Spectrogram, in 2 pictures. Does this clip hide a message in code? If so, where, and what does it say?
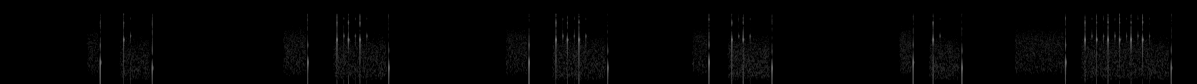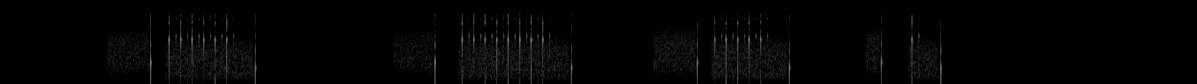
Yes: pulse dialling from 0.9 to 21.4 s, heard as a rotary dial, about 9 pulses a second. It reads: 1 3 3 2 1 6 6 8 5 1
